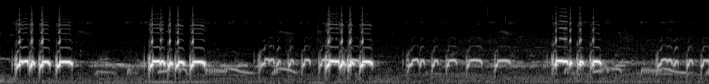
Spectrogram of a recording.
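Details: Zebra dove of local stock, a loud lure bird meant to provoke quiet doves into breeding mood. Loud clusters of four or five quick rolling coos repeat about every one and a half seconds, with softer cooing between.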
